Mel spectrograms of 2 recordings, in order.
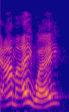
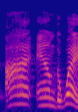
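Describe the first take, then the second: First: "I'm a way." said much louder, with "a" leaned on as the wrong version; stress on a. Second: "I am the way." with "the" leaned on, louder; stress on the. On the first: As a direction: hit "a" in "I'm a way." to mock the mistaken claim. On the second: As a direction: land on "the" in "I am the way." as the only way. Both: Shown as a demonstration. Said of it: "He didn't say".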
